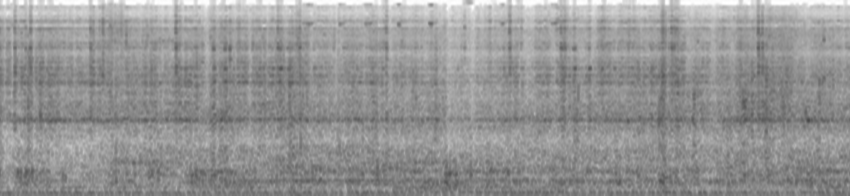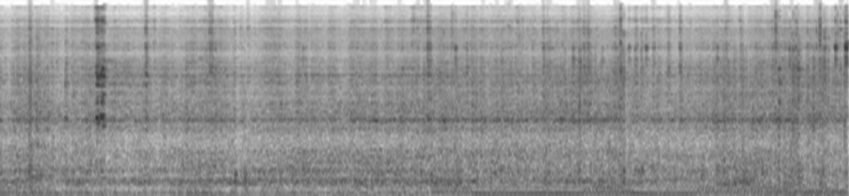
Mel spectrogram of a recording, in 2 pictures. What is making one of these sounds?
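An all-terrain vehicle's engine hums and revs in the distance.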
